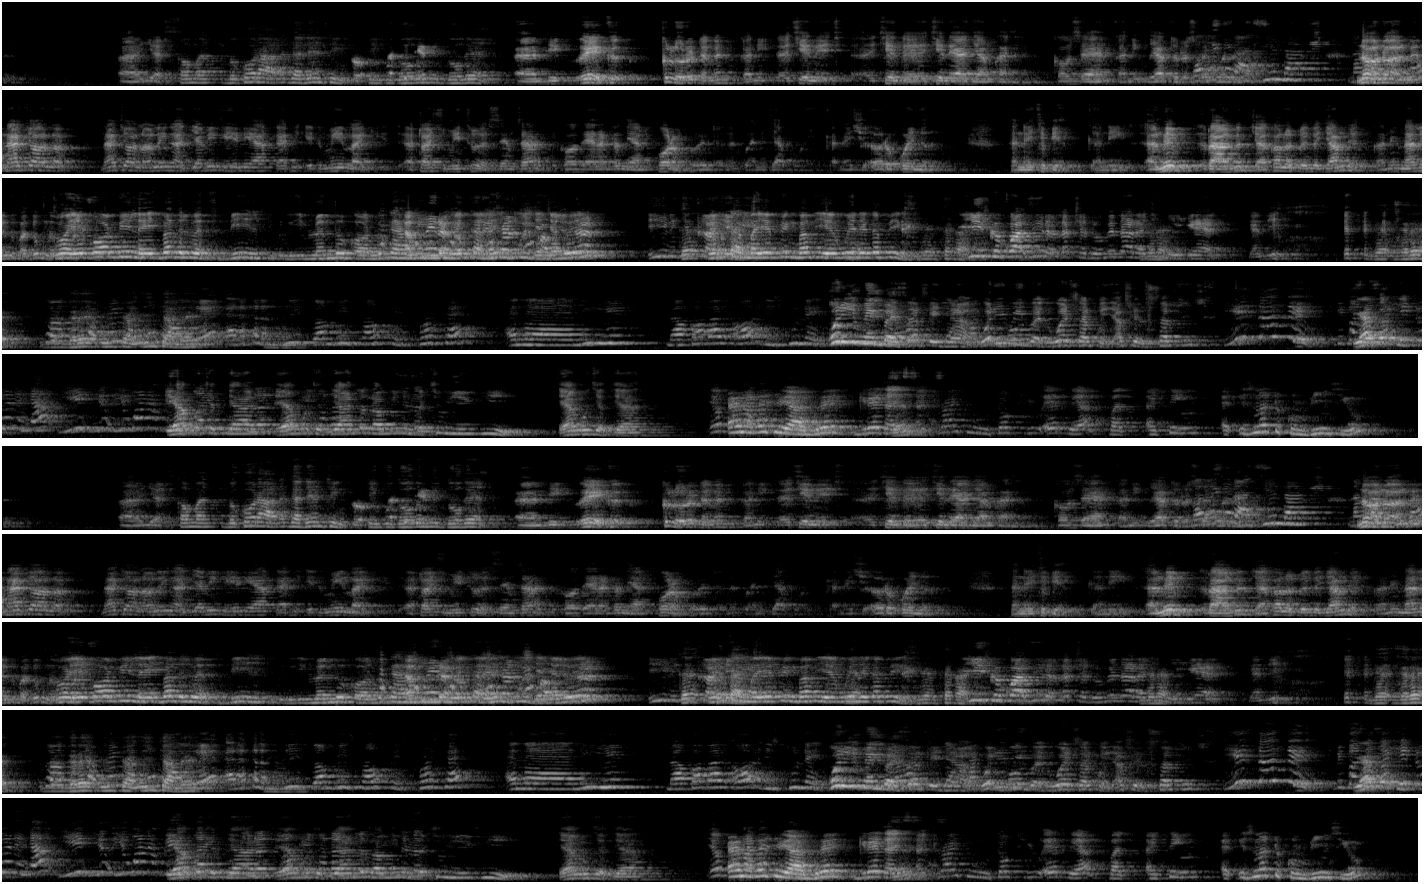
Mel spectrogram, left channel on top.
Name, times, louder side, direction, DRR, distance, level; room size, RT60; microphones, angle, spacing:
voice 1, 1.2-1.6 3.5-3.6 4.2-4.3 5.1-6.2 6.6-12.5 13.5-14.9 15.2-22.2 22.5-23.5 23.9-29.4 32.4-34.3 34.9-35.9 37.4-37.5 38.0-40.6 40.9-41.4 41.8-41.9 50.9-54.6 55.5-55.7 56.1-56.6 58.4-61.9 62.4-63.2 65.7-65.9, left 3 dB, 50° left, 3 dB, 2.1 m, -32 dB
voice 2, 1.8-4.9 35.2-35.9 36.8-37.0 37.5-38.1 39.8-40.1 42.1-42.7 43.0-44.6 45.2-45.6, right 2 dB, 70° right, 0 dB, 1.4 m, -35 dB
voice 3, 11.9-13.0 13.5-14.2 32.8-32.9 33.2-33.7 43.0-47.2 47.6-48.9 49.2-51.7 52.0-52.8 53.5-53.7 54.8-55.7 55.9-61.0 63.8-64.6, right 2 dB, 35° right, -3 dB, 3.2 m, -37 dB
voice 4, 28.9-34.3 35.5-37.4, left 2 dB, 80° left, 1 dB, 2.7 m, -28 dB
voice 5, 64.1-70.4, right 2 dB, 20° right, 2 dB, 0.9 m, -31 dB
18.5 x 6.9 x 8.8 m, 0.95 s
head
